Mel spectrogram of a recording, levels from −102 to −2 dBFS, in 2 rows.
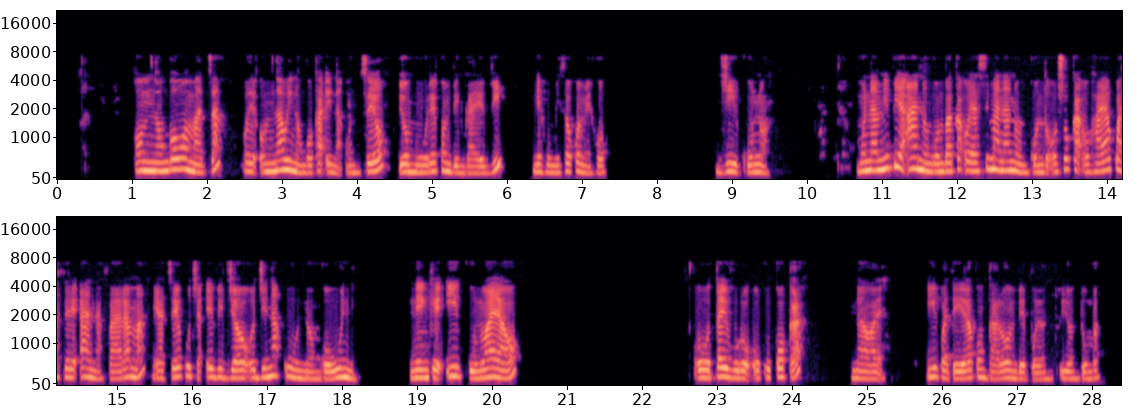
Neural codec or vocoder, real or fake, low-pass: none; real; 7.2 kHz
